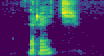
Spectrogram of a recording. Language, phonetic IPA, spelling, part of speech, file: Polish, [rɨt͡ɕ], ryć, verb, LL-Q809 (pol)-ryć.wav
